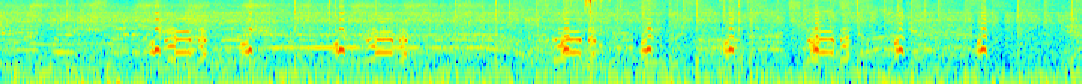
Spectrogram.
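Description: Kwakman goose call blown in a string of short honks and two-note clucks, about one a second, with a short pause midway, calling to incoming geese.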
